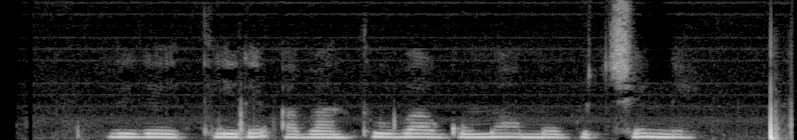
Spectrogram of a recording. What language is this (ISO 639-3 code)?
cgg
